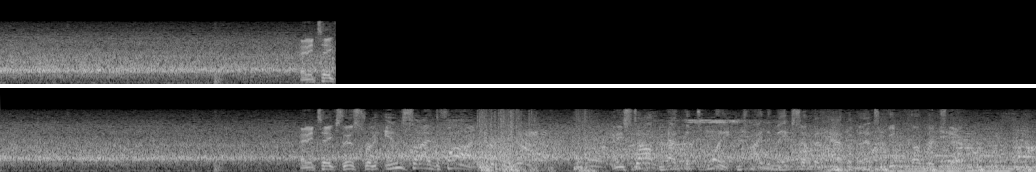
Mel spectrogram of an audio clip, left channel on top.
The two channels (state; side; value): drops out; left; at 3.4 s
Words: And he takes this from inside the 5. And he stopped at the 20. Tried to make something happen, but that's good coverage there.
